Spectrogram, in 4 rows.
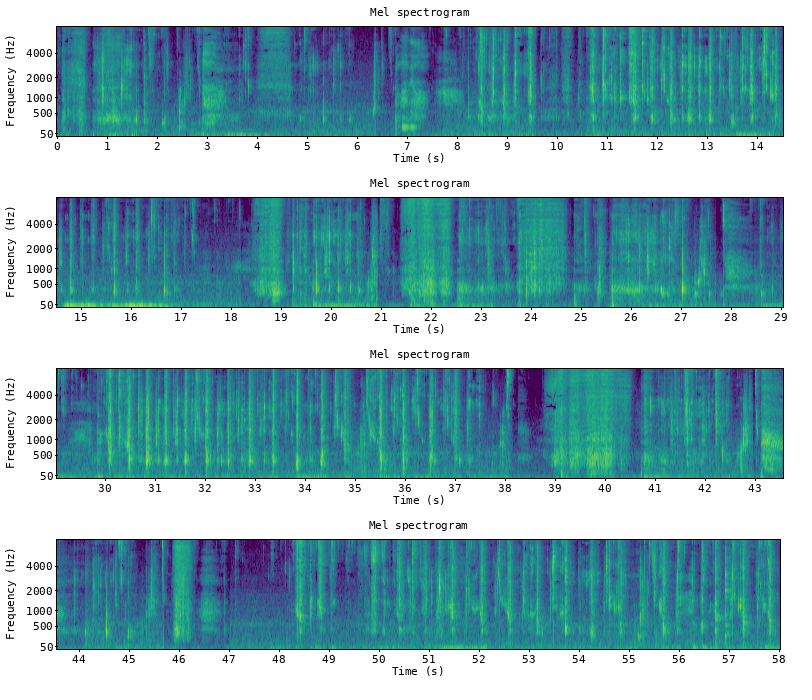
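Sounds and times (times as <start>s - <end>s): crunchy chewing: 46.8s - 58.0s.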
